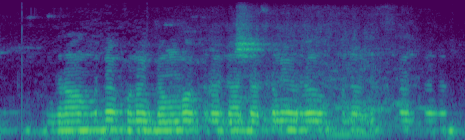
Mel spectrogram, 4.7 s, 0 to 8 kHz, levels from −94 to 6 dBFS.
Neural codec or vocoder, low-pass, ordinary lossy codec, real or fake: none; 7.2 kHz; Opus, 24 kbps; real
